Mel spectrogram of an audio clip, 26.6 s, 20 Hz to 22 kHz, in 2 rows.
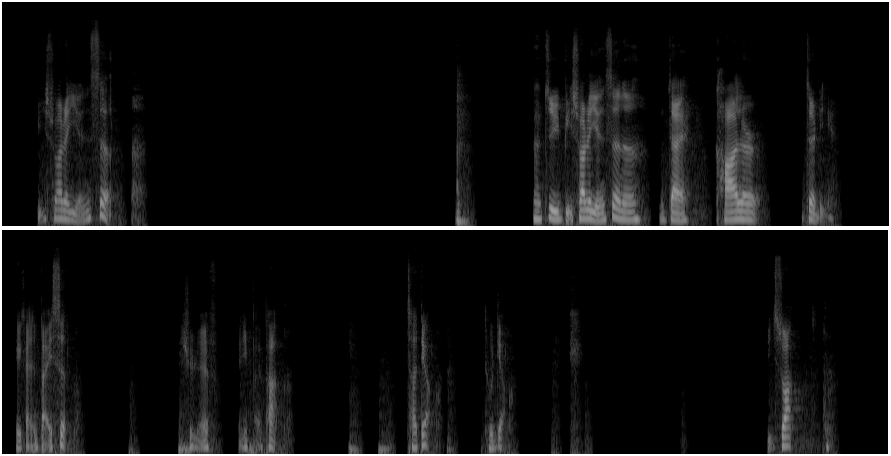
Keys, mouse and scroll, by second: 0.8-3.3 scroll up 4, 4.2 click, 4.7 click, 5.6 click, 7.5-8.4 scroll up 5, 8.4-11.1 scroll down 13, 11.1-16.0 drag, 16.0-17.0 shift+f, 17.4-18.5 drag, 18.5 f, 19.2-22.2 drag.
